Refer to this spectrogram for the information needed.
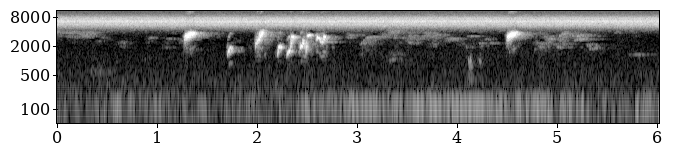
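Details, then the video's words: Red-whiskered bulbul singing, recorded for training captive bulbuls. One ringing note, then a rapid cluster of tumbling whistles, and a final clear note, all over a steady high hiss. "Luyện giọng chào mào ép bổi ép má trắng |mau lên giọng chuẩn"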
